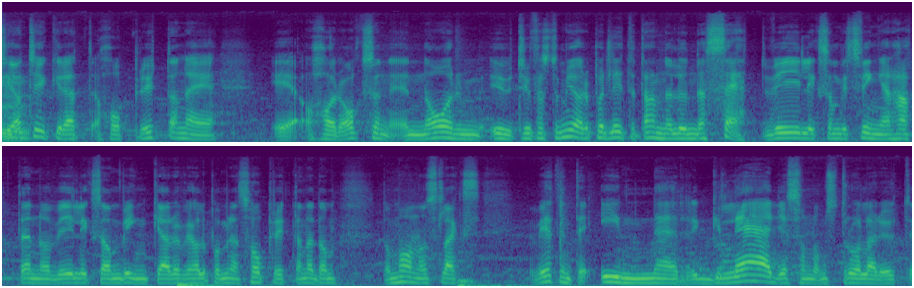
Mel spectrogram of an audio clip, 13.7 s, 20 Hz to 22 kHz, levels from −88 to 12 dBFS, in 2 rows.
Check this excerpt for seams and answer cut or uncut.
uncut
